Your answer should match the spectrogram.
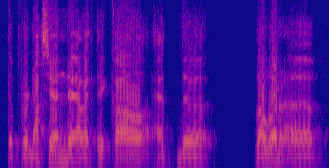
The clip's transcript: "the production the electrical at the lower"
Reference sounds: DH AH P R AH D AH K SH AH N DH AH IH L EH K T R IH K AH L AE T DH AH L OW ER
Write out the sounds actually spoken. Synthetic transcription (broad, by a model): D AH P R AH D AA K S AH N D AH IH L EH K T R IH K AH L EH T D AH L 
